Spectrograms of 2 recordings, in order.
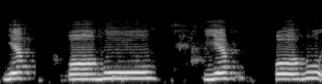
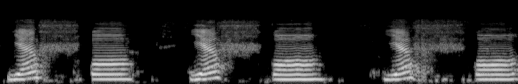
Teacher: Huruf fa tu dia teruskan bunyi dia sampailah bertemu huruf qaf. Sampai masuk pada huruf qaf. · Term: rakhawah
